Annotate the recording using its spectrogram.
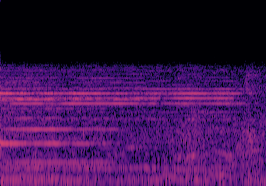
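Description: Faint distant engine drone with several steady whining tones that fade out over a few seconds.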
